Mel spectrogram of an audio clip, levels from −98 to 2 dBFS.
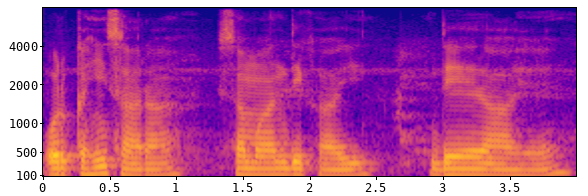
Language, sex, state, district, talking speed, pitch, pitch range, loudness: Hindi, male, Uttar Pradesh, Saharanpur, 120 wpm, 105 Hz, 100-110 Hz, -20 LUFS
